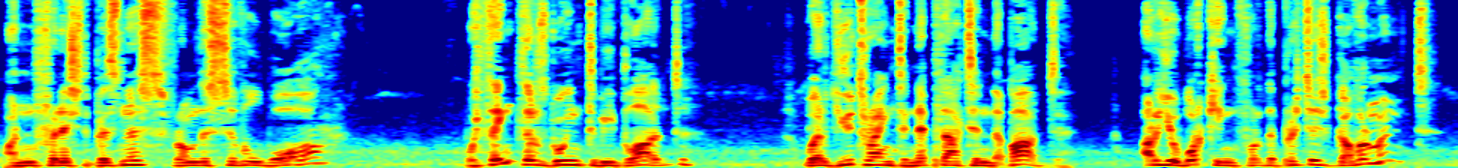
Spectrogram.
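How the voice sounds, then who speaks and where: An actor playing a pushy, wry 1920s newspaper reporter in a radio drama, probing and insinuating. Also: male voice, on the high side, normal speed, pushed and bright, slight background noise. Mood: needling, amused.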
